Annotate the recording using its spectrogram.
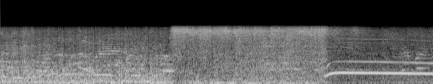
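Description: Roller coaster train rolling into the station with a low rumble, then a loud hiss of its air brakes for about a second and a half. Near the end a long, steady held tone begins.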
